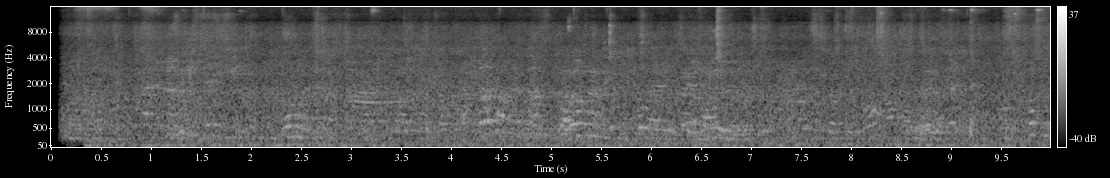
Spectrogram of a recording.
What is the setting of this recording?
subway station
